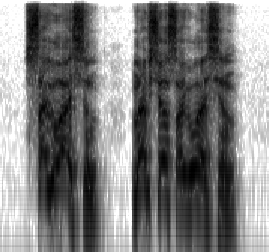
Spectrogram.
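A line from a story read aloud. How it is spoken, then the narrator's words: Panicked shout. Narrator (Russian): В панике прокричал он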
